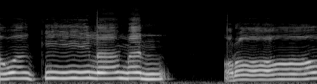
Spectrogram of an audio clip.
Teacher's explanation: Itu di situ ada saktah ya. Jadi berhenti sejenak tanpa mengambil nafas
